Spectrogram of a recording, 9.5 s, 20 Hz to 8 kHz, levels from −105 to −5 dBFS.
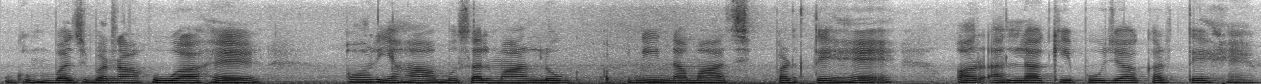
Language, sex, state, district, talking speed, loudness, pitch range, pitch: Hindi, female, Madhya Pradesh, Katni, 120 wpm, -15 LUFS, 175-195 Hz, 185 Hz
